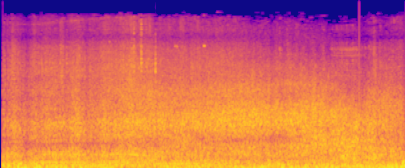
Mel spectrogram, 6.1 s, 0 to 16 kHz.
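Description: Fendt 820 tractor's six-cylinder diesel engine running steadily under load as it pulls a reversible plough through the soil.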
